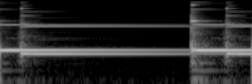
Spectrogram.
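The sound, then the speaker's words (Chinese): An electronic doorbell at a farm owner's house chimes at noon in bright, steady tones, one ring that sustains and fades, then two quick strikes in succession near the end. No one speaks. “第二天中午，农场主人家的门铃响了。”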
